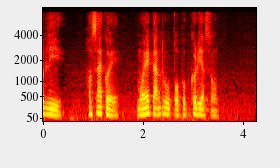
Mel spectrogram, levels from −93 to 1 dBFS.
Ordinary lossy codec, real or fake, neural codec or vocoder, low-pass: none; fake; codec, 16 kHz in and 24 kHz out, 0.6 kbps, FocalCodec, streaming, 2048 codes; 7.2 kHz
